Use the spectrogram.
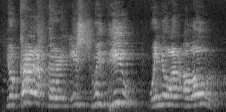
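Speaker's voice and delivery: slow, loud preaching declaration; booming pulpit emphasis; preaching shout. Real, not acted. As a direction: proclaim it slowly at full force to the congregation. Preacher drives home main point.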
